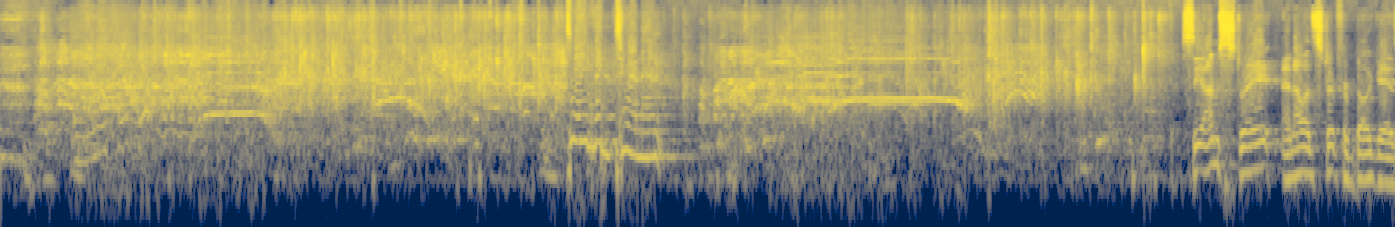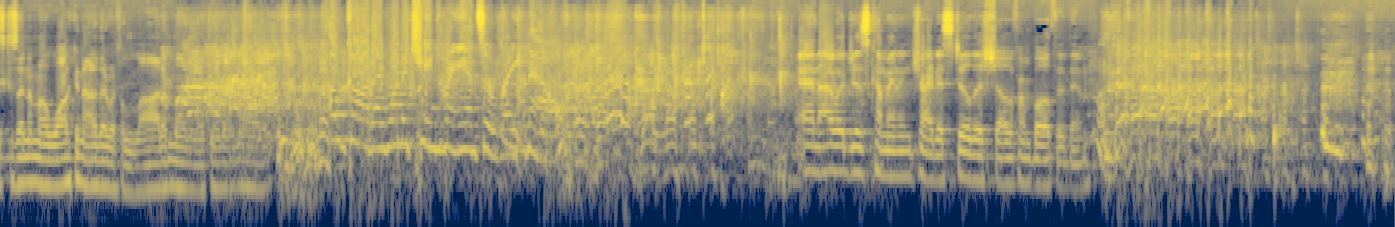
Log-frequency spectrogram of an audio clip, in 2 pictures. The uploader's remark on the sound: On stage at Portland's Dante's, hilarity ensues.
